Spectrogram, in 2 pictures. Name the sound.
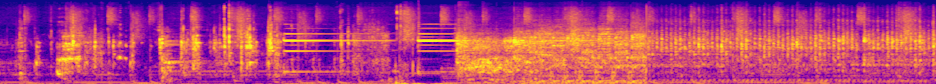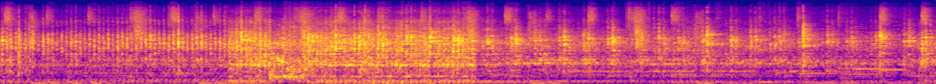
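car engine running to fill air suspension bags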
